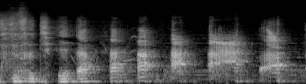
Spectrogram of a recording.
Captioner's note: laughs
